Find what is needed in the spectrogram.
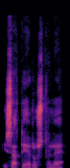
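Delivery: ordinary delivery, nothing marked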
